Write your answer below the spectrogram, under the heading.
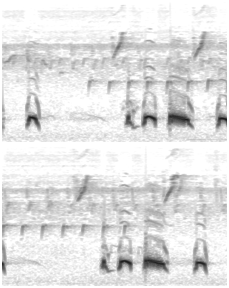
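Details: Spotted dove used to lure wild doves into a trap, Ninh Thuận: repeated mellow coo phrases, a short note and then a longer drawn-out croo, given in two bouts, with a soft rhythmic chirping of another bird behind.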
